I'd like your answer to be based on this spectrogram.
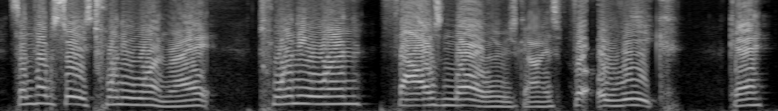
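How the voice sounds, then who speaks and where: A man's voice: on the high side, measured pace, clean tone, low-quality recording. A man co-hosting a casual podcast, rambling with lots of fillers and slang. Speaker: podcast co-host. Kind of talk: casual chat.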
